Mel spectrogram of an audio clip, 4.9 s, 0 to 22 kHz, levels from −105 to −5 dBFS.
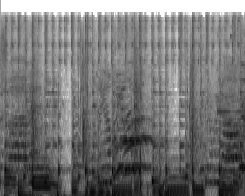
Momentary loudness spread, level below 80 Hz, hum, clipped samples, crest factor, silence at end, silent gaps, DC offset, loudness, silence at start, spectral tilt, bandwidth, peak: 6 LU; -20 dBFS; none; under 0.1%; 12 dB; 0 s; none; under 0.1%; -14 LUFS; 0 s; -6 dB/octave; 16.5 kHz; 0 dBFS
